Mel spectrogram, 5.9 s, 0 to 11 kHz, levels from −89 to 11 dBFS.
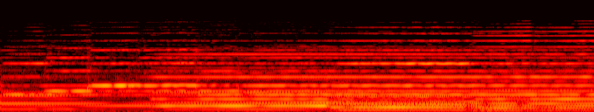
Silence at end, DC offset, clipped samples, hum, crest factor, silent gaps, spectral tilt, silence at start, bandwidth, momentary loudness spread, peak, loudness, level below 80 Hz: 0 s; under 0.1%; under 0.1%; none; 12 dB; none; -5.5 dB/octave; 0 s; 6 kHz; 5 LU; -20 dBFS; -33 LUFS; -52 dBFS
